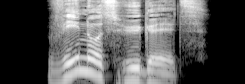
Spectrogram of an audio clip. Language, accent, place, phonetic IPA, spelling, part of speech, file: German, Germany, Berlin, [ˈveːnʊsˌhyːɡl̩s], Venushügels, noun, De-Venushügels.ogg
- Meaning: genitive singular of Venushügel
